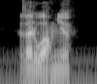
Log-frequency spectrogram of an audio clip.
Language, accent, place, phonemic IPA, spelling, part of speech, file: French, France, Lyon, /va.lwaʁ mjø/, valoir mieux, verb, LL-Q150 (fra)-valoir mieux.wav
- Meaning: to be better, to be preferrable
